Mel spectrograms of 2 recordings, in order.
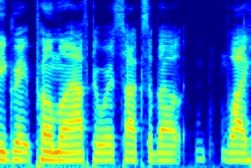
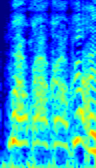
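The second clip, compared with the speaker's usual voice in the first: very high, soft mock meows; imitating a cat meow; 4 dB quieter, faster than usual. Fan imitating the entrance theme, high soft meowing. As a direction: squeak it out like the entrance music. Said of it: "you just hear".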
